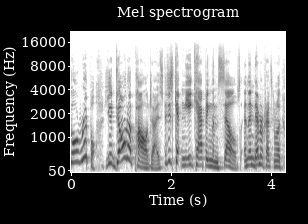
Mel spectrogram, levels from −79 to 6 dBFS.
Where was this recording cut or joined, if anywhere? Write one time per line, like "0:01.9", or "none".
0:01.8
